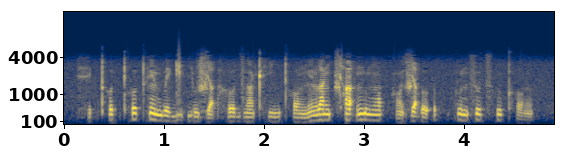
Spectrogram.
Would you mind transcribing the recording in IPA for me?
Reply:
h e˨ k̚ t̪ʰ o˦ t̚ pʰ o˦ t̪ʰ ẽ˥˧ m w e˧ ɡ i˥˧ p j u˧ ɕ a˨ ʔ h o˧ d͡z ã˧ kʰ i˧ ŋ t̪ʰ ɔ˧ ŋ ẽ˥˧ l a˦ ŋ t͡ɕʰ a˦ ʔ ŋ u˥˧ ŋ ɔ̃˦ k̚ h ɔ̃˨˩ ɕ a˦ ʔ o˨ ʔ | k u˥˧ n s u˥˧ t͡sʰ u˦ kʰ ɔ˨˩ ŋ

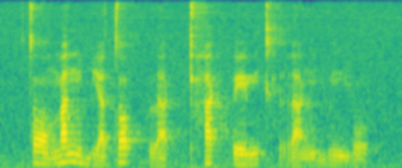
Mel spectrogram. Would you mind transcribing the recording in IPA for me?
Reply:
t ɔː˧ m a˥˩ n b i˩˦ a̯ t ɔ˥˩ ʔ p l a˨˩ k̚ pʰ a˥˩ k̚ p eː˦˥ m kʰ r a˩˦ ŋ b ɯ˧ ŋ j o˨˩ k̚

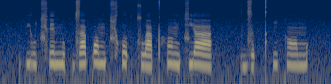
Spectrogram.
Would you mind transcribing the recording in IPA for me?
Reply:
p j u˨˩ t͡ɕʰ e˧ n̪ u˨ p̚ d͡z a˦ p ɔ˦ m t͡ɕʰ o˦ ʔ t͡s w a˨˩ pʰ ɔ̃˥˧ ŋ t͡ɕ j a˥˧ | d͡z ə˨ t̚ t̪ʰ i˧ k ɔ̃˧ m

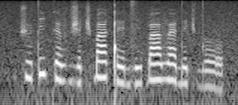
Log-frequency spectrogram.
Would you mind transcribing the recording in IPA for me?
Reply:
t͡ʃ ʉ˨ t i˦˨ k ɛ˨ v d͡ʒ ʌ˨ t͡ʃ ɓ a˦ ǃ e˨ d͡z i˨ ɓ a˦ v æ˦˨ d e˨ t͡ʃ d ɤ˨

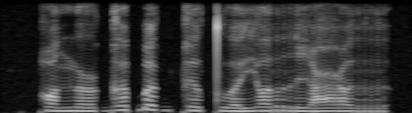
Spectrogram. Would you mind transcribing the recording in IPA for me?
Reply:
qʷ ə˞ n ə˞ ɡ œ ɓ œ ɡ k ɛ tʷ œ j ʌ r i ʕ ɵ r

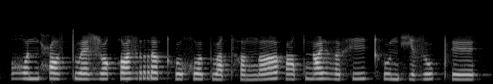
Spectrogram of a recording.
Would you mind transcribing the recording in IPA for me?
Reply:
ʁʷ ɛ n ħ ɔ z tʷ ɛ ɮ u qʷ ʌ z r ʌ kʰ u χʷ ʌ tʷ ɑ tʰ ʌ ŋ ʌ | ə˞ tˤ ŋ ɪ ɦ ə x i kʰ u n ç ə z u pʰ ɪ

